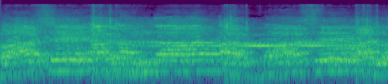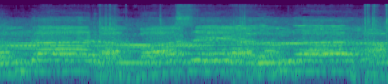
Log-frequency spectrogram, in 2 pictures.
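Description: A noha, a Muharram lament, chanted by a group of men's voices in long held lines, over a steady beat of sharp strokes about twice a second.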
